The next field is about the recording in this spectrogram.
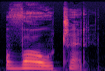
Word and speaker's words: voucher: Spolonizowaną i częstą wymowę voucher można więc uznać za poprawną.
